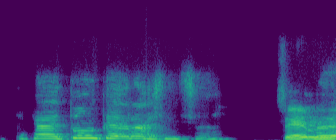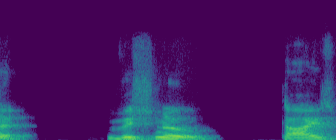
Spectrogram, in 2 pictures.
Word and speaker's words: Vishnu: Vishnu is Thai pronunciation, but if they read it in a proper way, as Sanskrit should be read, it's Vishnu.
